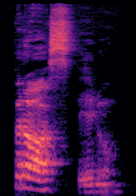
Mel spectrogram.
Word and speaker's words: próspero: Qual a sílaba que eu falei mais forte? É o prós, né? Que é a sílaba tônica. Então, ela é a antepenúltima. Então, ela é uma palavra proparoxítona.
